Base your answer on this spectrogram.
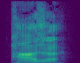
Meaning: page boy, page (male or of unspecified gender)
- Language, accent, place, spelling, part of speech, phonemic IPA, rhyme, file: German, Germany, Berlin, Page, noun, /ˈpaːʒə/, -aːʒə, De-Page.ogg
